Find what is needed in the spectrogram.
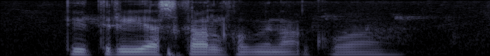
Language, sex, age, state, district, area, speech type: Santali, male, 60+, Jharkhand, East Singhbhum, rural, spontaneous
